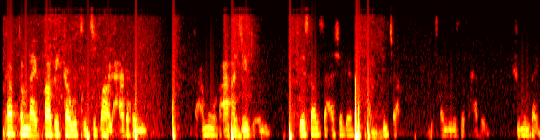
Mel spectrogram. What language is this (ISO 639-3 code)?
tir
